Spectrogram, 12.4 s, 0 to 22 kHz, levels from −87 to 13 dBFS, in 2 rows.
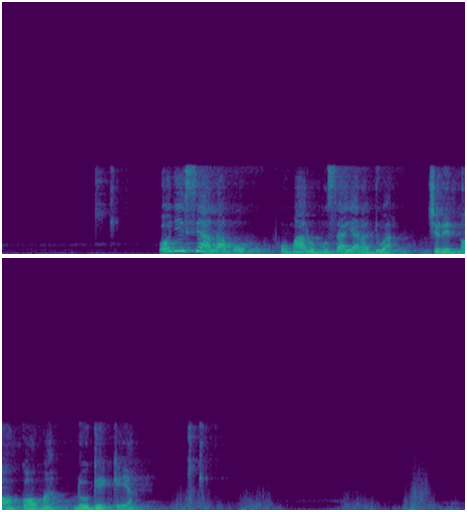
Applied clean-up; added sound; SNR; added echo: neural separator model SepFormer DNS4.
